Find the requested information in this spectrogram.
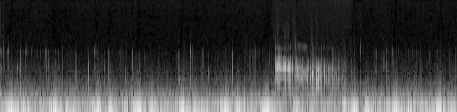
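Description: Continuous low rumbling and gurgling with a louder growl midway, typical of ordinary stomach growling.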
